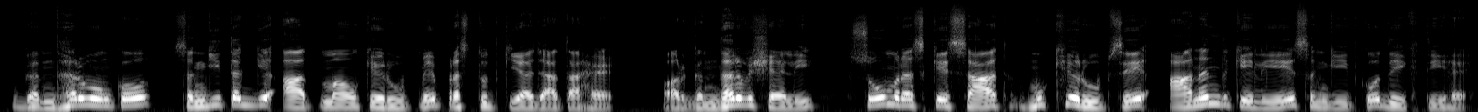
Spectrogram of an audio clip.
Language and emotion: Hindi, neutral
